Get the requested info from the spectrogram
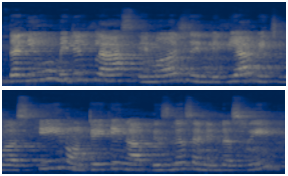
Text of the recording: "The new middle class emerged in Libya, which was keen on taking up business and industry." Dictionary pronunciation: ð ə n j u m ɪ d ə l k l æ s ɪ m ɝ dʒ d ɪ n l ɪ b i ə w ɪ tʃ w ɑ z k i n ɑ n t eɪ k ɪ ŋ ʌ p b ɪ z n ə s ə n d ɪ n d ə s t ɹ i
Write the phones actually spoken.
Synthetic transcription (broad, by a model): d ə n j u m ɪ d ə l k l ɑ s ɪ m ɝ dʒ d ɪ n l ɪ b i ə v ɪ tʃ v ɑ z k i n ɑ n t eɪ k ɪ ŋ ʌ p b ɪ z n ə s ə n d ɪ n d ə s t ɹ i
